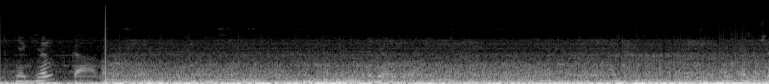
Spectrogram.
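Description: A car's tyres rumble steadily on the road at speed.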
